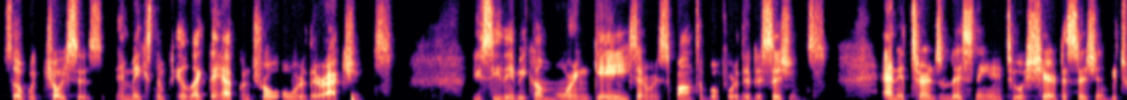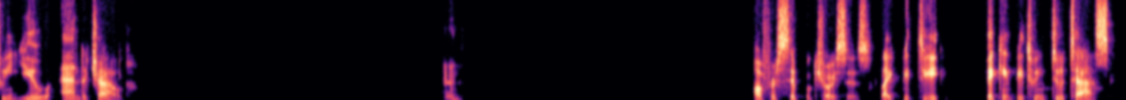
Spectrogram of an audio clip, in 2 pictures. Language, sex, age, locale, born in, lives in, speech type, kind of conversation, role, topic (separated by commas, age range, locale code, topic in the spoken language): English, male, 40-44, en-US, United States, United States, read, expert-assistant, expert, How do I deal with a child who refuses to listen to instructions?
